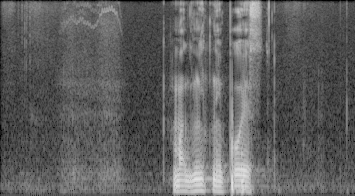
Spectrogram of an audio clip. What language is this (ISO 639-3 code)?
rus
